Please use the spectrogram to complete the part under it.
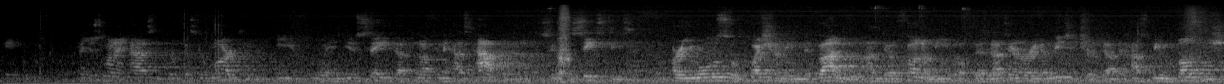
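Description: A man asks a question from a distance, off-microphone in an echoing hall.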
